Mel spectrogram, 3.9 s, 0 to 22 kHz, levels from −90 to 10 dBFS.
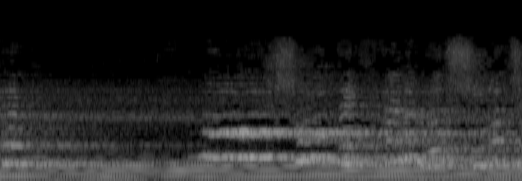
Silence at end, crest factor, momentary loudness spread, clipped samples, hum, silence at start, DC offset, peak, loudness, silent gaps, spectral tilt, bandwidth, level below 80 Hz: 0 s; 16 dB; 13 LU; under 0.1%; none; 0 s; under 0.1%; -24 dBFS; -40 LUFS; none; -6 dB/octave; 9.4 kHz; -60 dBFS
